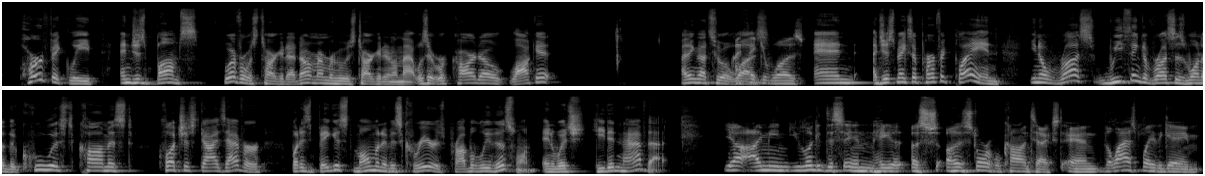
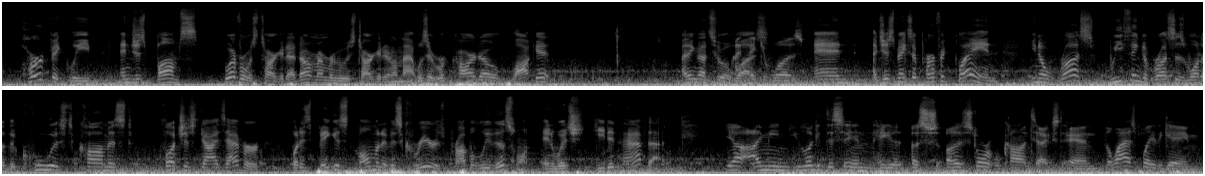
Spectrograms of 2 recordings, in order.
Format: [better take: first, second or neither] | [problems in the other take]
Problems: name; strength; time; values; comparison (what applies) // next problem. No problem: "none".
first | low rumble; loud; throughout; 9 dB below the speech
